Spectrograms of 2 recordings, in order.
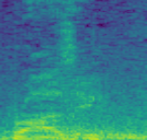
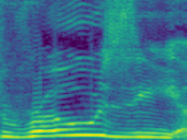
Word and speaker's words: Rozzi: It's pronounced Rosie, not Rozzy.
